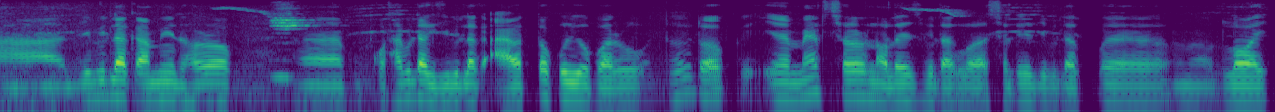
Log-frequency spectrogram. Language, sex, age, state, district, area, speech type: Assamese, male, 60+, Assam, Golaghat, urban, spontaneous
